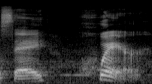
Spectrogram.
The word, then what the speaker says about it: where: And in the Deep South it turns into almost two syllables, where. My dad, who is from Tennessee, has a variation where he pronounces the H in where, so he will say where.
